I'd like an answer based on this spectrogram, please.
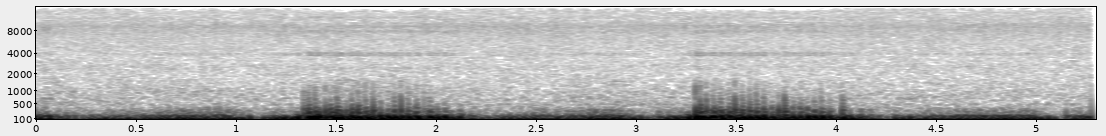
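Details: Low rumbling purr of a happy 11-year-old cat, two louder, grittier swells separated by softer stretches, each lasting close to a second.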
